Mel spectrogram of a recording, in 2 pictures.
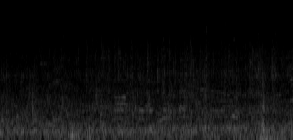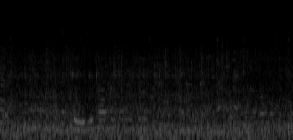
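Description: People talk faintly in the distance.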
